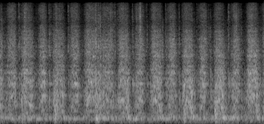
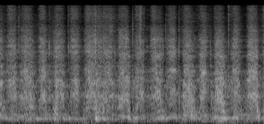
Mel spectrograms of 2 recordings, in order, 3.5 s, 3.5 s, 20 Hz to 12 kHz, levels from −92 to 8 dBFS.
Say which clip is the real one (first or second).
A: first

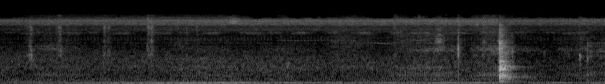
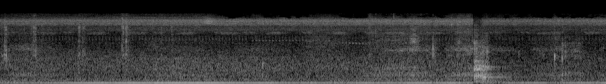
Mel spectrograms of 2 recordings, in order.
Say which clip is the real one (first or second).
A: second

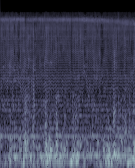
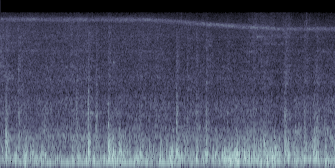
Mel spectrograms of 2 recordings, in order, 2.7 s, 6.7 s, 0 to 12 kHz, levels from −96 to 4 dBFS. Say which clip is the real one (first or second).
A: second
